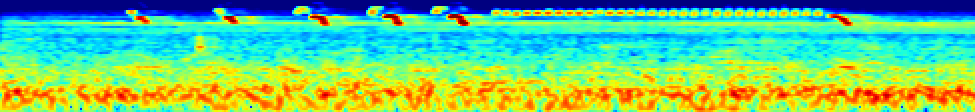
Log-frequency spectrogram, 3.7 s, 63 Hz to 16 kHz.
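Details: Saffron finch competing in the 'amarillo sin cierre' class at an interclub cup contest in Ciudadela, 08 03 2014: five sharp, high, down-slurred notes about every third of a second, then a rapid buzzy trill and a closing note, with faint background chatter.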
